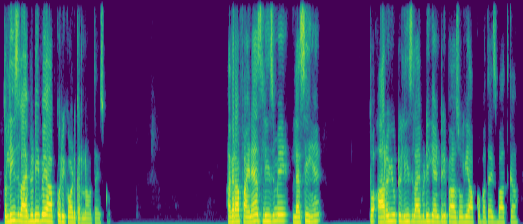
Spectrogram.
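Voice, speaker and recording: A man's voice: sits high, dark tone, dry recording, clean studio sound. A man in his forties, an accounting teacher giving a revision lecture in a passionate, scolding then explanatory manner, with an Indian English accent. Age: 40s.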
